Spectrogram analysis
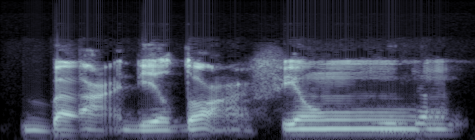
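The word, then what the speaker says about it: بَعْدِ ضَعْفٍ: Ba'di tidak. Ba'di dha'fin dari mim. Dotnya langsung ketemu ini ya. Tadi yang D-nya jadi Bunda ini tadi bacanya begini. Mim ba'di jangan itu tidak panjang dia.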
